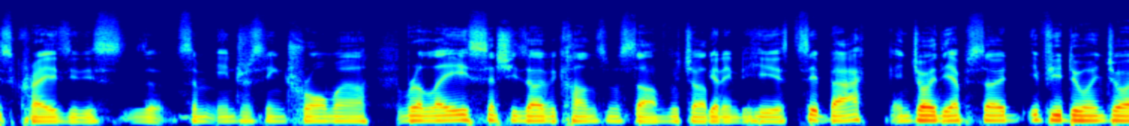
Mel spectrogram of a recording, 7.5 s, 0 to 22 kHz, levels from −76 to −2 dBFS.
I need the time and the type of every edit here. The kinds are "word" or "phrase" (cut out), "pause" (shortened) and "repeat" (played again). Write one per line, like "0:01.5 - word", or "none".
0:01.4 - word
0:02.6 - word
0:03.3 - word
0:04.7 - word
0:05.2 - word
